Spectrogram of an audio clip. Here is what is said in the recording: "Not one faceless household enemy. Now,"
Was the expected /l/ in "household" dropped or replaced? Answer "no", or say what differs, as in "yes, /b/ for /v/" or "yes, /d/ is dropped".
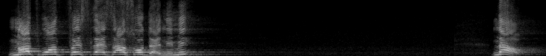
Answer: yes, /l/ is dropped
